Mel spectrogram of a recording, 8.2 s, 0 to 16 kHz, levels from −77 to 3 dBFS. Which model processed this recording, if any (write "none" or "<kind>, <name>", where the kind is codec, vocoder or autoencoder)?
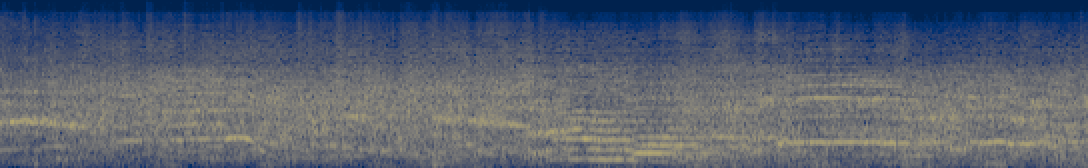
autoencoder, DAC-VAE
